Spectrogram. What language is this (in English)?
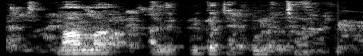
Swahili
